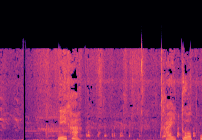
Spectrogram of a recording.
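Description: Chickens clucking: a quick run of short clucks, about six a second, for about a second and a half, between bits of a woman's speech.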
